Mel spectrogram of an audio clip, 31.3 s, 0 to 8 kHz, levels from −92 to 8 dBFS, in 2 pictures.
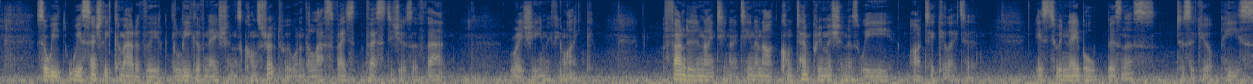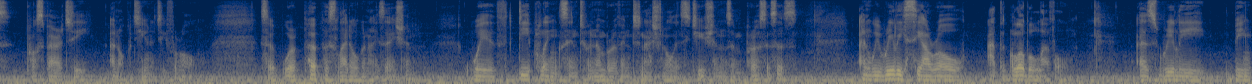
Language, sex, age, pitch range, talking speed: Danish, male, 30-49, 85-95 Hz, 150 wpm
